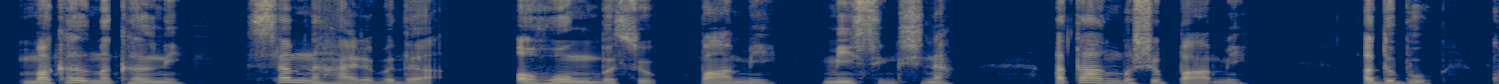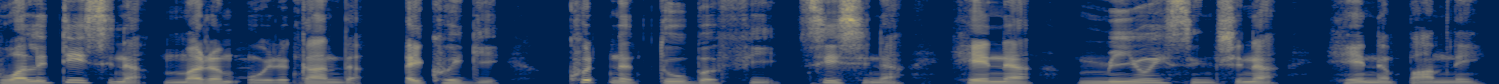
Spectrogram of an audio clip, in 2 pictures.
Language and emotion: Manipuri, neutral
